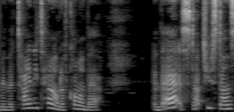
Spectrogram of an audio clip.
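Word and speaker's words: Camembert: brie and with oysters common bear should be eaten only in the r months and of these September is the best since common Bear rhymes with beware if you can't get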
